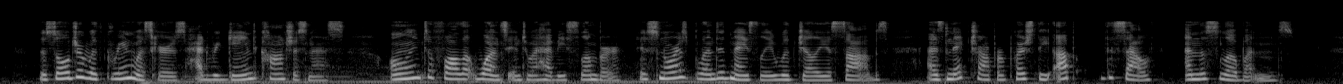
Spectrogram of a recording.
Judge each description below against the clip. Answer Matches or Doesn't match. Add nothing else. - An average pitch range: Matches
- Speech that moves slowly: Doesn't match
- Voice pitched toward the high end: Matches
